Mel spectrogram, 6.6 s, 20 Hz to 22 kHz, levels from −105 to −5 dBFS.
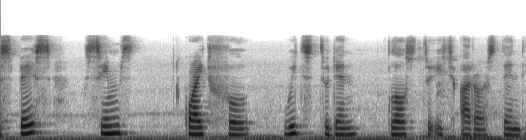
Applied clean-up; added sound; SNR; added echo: none; none; none; none.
